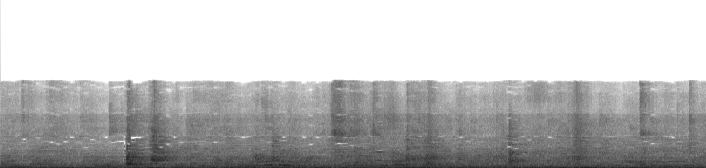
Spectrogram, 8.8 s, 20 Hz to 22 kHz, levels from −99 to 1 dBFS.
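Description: Throughout, the top end is rebuilt and gritty, with nothing above 11.5 kHz. Heavy damage like this likely comes from HE-AAC compression at a very low bitrate, around 12 kbps.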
